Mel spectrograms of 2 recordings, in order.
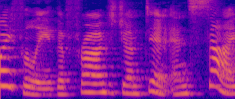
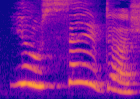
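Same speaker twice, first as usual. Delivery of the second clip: slow, loud, high joyful shout; 9 dB louder, slower than usual. A narrator's reading. Frogs shouting thanks to their rescuer, loud and high. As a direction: call it out big, thrilled and grateful. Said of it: "shouted the frogs".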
